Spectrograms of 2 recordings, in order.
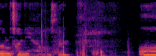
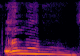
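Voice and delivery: startled cry; 7 semitones higher, 4 dB louder than usual. Real, not acted. Startled by the seeker.

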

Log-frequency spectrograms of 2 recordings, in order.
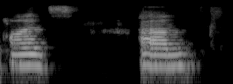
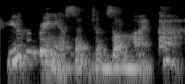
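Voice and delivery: ordinary talk, nothing marked

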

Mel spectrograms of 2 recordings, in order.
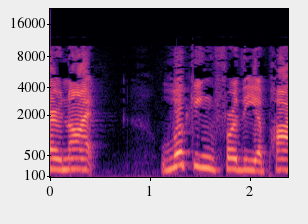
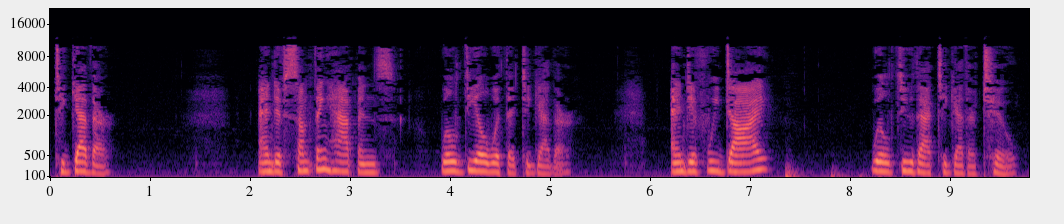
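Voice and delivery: quiet earnest quote; 4 semitones lower, 7 dB quieter than usual. Retold or imitated. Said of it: "Sam answers him".

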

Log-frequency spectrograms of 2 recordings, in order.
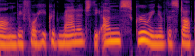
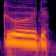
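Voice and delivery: snarled; 6 dB louder than usual. Acted. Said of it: "snarled George".

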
